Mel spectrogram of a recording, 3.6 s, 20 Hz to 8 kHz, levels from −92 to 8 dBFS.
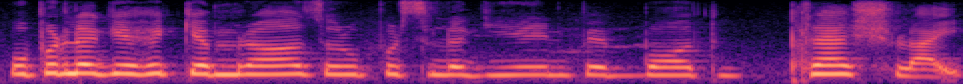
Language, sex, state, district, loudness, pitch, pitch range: Hindi, female, Himachal Pradesh, Shimla, -16 LUFS, 270 Hz, 250-280 Hz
